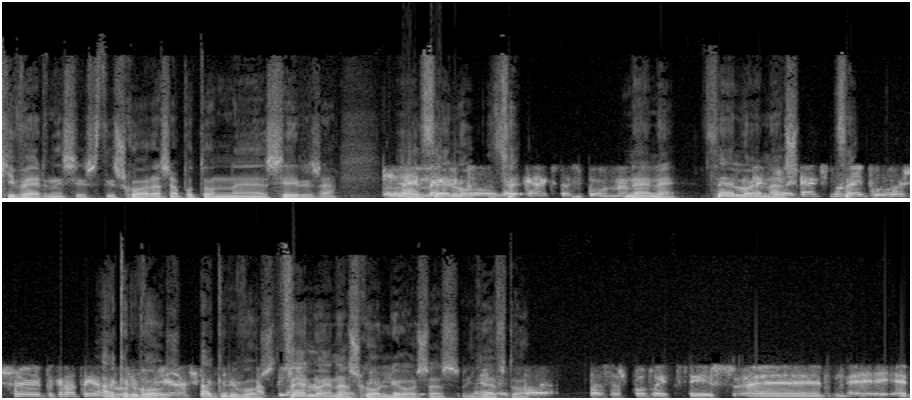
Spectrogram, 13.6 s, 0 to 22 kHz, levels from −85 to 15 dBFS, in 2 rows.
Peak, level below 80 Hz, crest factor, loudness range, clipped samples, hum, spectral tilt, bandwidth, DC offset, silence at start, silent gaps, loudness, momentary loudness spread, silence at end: 0 dBFS; -42 dBFS; 14 dB; 2 LU; 0.1%; none; -4.5 dB/octave; 18 kHz; under 0.1%; 0 s; none; -13 LUFS; 8 LU; 0 s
